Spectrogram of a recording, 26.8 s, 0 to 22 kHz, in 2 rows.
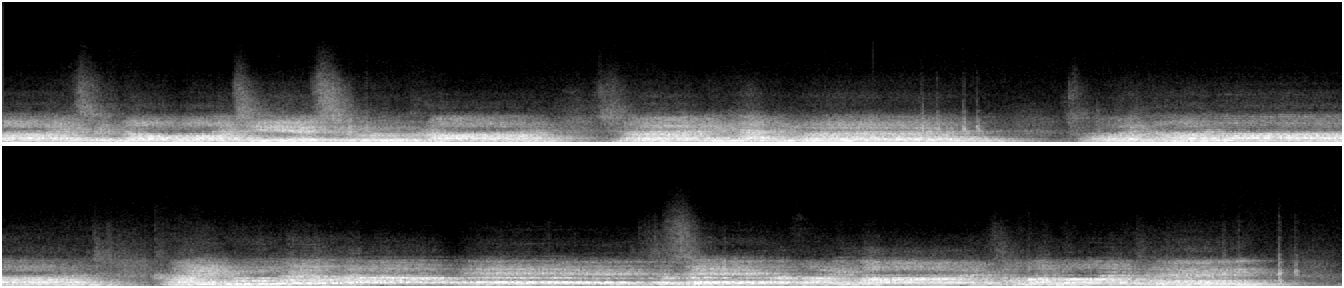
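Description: Mixed choir of women's and men's voices singing in sustained phrases, with brief dips between phrases about 6, 10 and 15 seconds in.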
